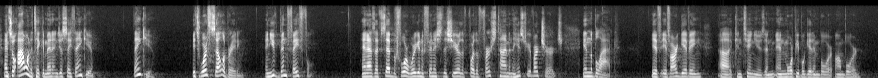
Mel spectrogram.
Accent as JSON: {"language": "English", "region": "the South", "country": "United States", "tie": "born or raised there", "said": "Now, I was raised Southern Baptist in the South, okay?"}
